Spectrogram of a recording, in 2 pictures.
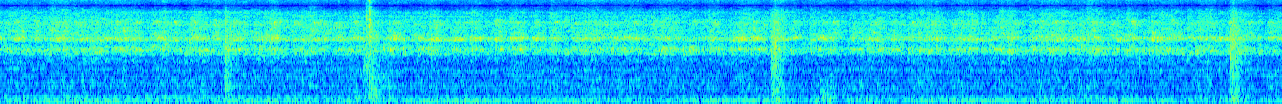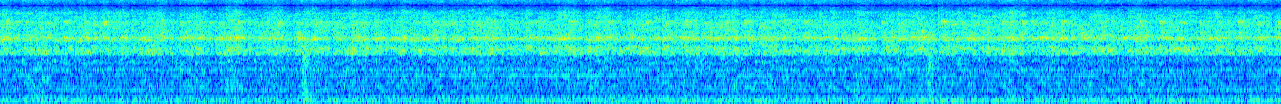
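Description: Ford Mustang Foxbody idling rich inside a shop, a steady low engine rumble with a faint rattle and a few sharp clicks, continuous and close.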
